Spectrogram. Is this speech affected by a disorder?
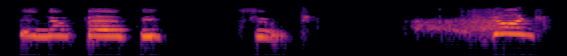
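Yes: cerebral palsy.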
